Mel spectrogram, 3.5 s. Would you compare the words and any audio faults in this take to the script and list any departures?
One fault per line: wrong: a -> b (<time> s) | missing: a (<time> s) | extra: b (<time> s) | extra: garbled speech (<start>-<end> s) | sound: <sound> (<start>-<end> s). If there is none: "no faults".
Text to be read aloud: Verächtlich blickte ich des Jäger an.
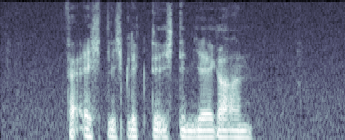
wrong: des -> den (1.8 s)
